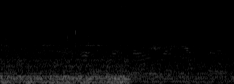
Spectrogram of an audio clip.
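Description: Muffled sound plays from a television, then cuts off.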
